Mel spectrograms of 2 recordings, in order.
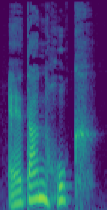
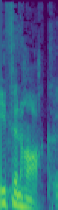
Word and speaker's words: Ethan Hawke: 여기에서도 에단 호크 영어로는 Ethan. – 에, Ethan Hawke.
